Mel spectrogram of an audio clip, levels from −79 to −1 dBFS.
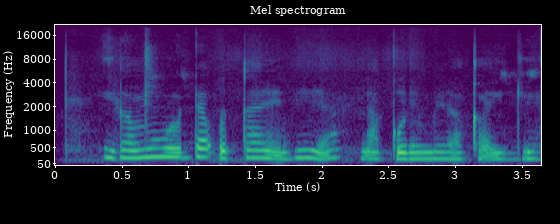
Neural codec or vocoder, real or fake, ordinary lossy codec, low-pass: codec, 44.1 kHz, 2.6 kbps, SNAC; fake; none; none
